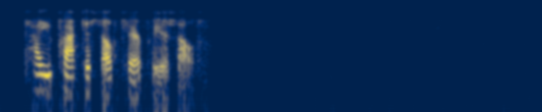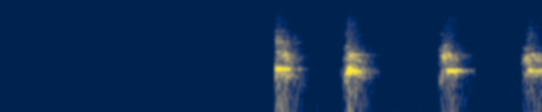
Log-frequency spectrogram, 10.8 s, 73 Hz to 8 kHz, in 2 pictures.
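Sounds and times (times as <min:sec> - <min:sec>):
speech: 0:00.3 - 0:02.1
dog barking: 0:08.2 - 0:09.2, 0:09.8 - 0:10.8.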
